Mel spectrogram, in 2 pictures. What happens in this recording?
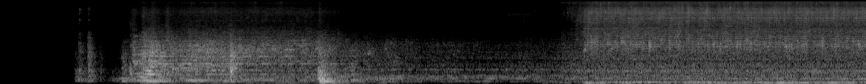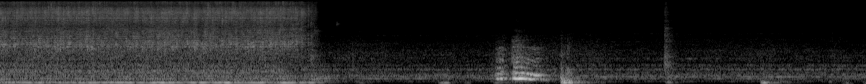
I flushed the toilet, then washed my hands under the sink, coughed and turned off the light switch.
